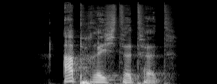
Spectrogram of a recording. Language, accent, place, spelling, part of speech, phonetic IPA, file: German, Germany, Berlin, abrieb, verb, [ˈapˌʁiːp], De-abrieb.ogg
- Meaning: first/third-person singular dependent preterite of abreiben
